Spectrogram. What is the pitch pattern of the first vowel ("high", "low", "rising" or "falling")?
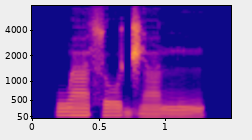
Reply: high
